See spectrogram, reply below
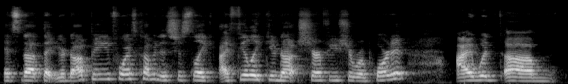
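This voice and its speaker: A woman's voice: medium pitch, fairly quick. Stuffy-nosed woman reading tarot cards. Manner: meandering, many fillers and self-corrections. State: congested, stuffy nose. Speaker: tarot reader. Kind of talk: daily tarot card reading.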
